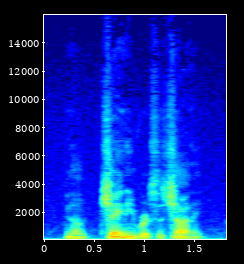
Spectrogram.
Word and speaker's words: Chani: And also too, cause Dwight and I did, again, we had conversations prior to this in this particular, incarnation of Dune, Zendaya's character's name is pronounced Chani. – Mm-hmm. – Right. Mm-hmm. But you said a Chaney, or people were unsure as to exactly what the pronunciation was supposed to be. – Yeah, the British audio representation I heard of it, they call it Chaney.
